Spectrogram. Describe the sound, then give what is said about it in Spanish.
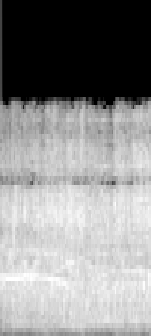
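An audience applauds the launch of a new tool from Excel, a dense, steady patter of many hands clapping together that holds at an even, fairly loud level for about two seconds with no voices on top. “Un fuerte aplauso por este lanzamiento y esta nueva herramienta que también nos brinda Excel.”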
